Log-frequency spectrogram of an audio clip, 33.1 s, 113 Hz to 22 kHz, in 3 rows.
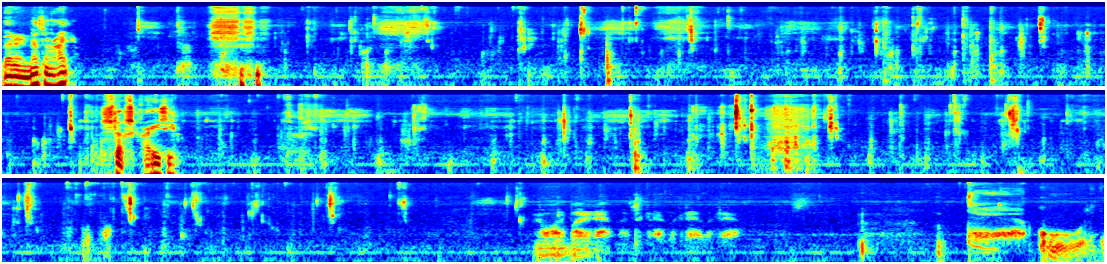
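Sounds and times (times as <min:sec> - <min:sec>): person chewing food: 0:01.3 - 0:12.1, 0:12.8 - 0:27.4.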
